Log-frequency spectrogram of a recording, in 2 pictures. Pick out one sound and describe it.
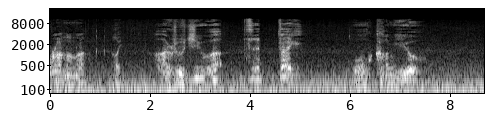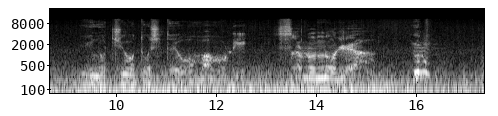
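An elderly man speaks weakly and haltingly.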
